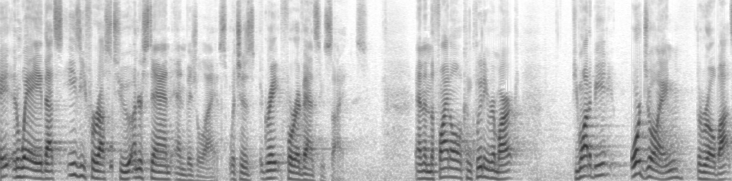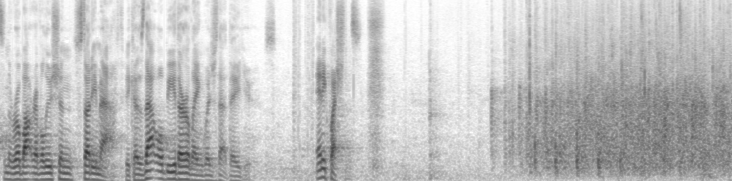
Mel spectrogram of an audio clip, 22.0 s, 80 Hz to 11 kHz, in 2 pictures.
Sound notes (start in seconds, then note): 18.2 applause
